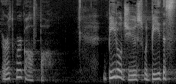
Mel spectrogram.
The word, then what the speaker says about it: Betelgeuse: And it really is pronounced Betelgeuse.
